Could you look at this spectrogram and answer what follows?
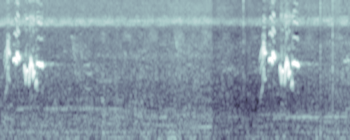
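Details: Lure recording of sooty-headed bulbul song for drawing in birds: two bright, bubbly phrases of four or five fast tumbling notes, roughly two and a half seconds apart, with soft low background noise.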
